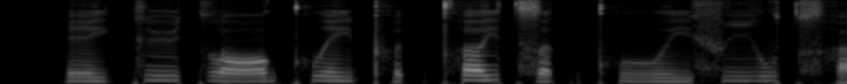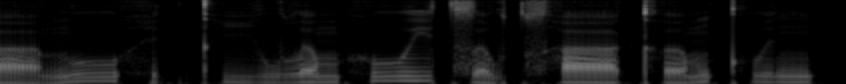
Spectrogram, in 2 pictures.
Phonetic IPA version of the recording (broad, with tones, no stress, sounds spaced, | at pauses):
e˧ j k yː˧ t̚ l ɔː˨˧ kʷʰ e˧ j pʰ ɵ˨ t̚ t̪ʰ ɐ˥ j t͡s ɐ˧ k̚ pʰ uː˧ j f iː˥ w t͡sʰ aː˨˩ n̪ uː˥ h ɪ˨ k̚ t̪ʰ iː˨ w l ɐ˧ m h uː˥ j t͡s ɐ˨˩ w t͡sʰ aː˨ kʰ ɐ˨˥ m kʷʰ ɪ˥ ŋ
